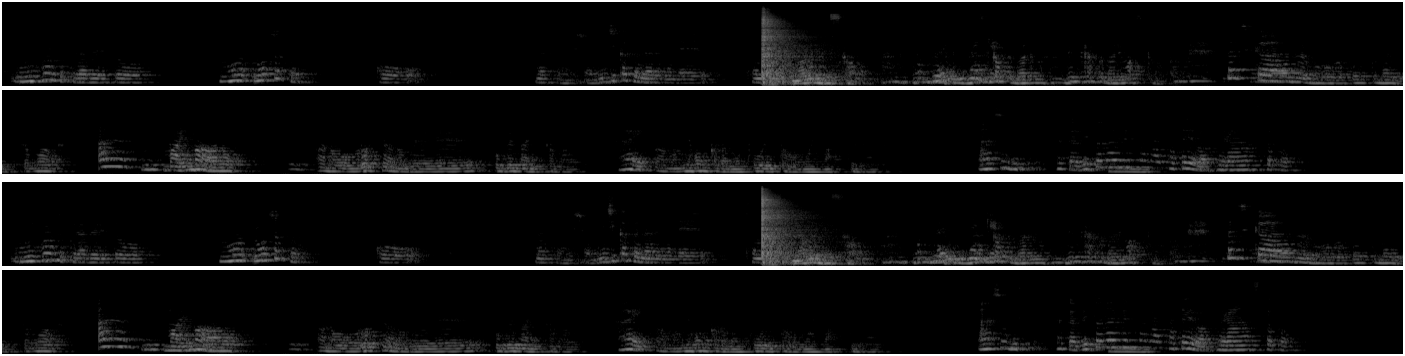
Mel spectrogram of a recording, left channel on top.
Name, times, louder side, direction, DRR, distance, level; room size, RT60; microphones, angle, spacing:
voice 1, 0.1-1.4 2.2-3.0 3.7-4.2 5.3-7.0 7.4-8.1 8.5-8.6 9.2-10.0 11.9-12.9 15.0-15.3 20.1-20.5 23.8-26.9, right 1 dB, 70° right, 2 dB, 1.8 m, -47 dB
voice 2, 7.6-12.1 12.5-14.6 15.4-16.4 16.9-19.8 20.5-22.8 25.1-25.4, left 1 dB, 90° left, -1 dB, 2.5 m, -48 dB
sound 1, 7.6-10.0 12.0-12.1 14.3-14.4 16.1-16.4 17.2-17.3, right 2 dB, 35° right, 1.7 m, -42 dB
9.5 x 5.6 x 3.5 m, 0.63 s
head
